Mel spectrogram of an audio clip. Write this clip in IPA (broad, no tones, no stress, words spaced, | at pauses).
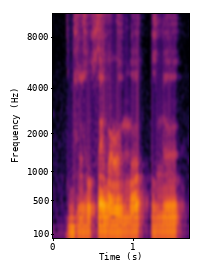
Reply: bʲo̤lʲo̤wθewɵ ɭʉmɵ | ṳʎʉ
